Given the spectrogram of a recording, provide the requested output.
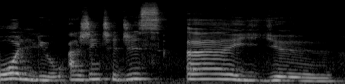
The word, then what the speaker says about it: œil: O olho a gente diz œil. Olha a minha boca aqui, como é que eu pronuncio? Œil. Tem que fazer esse formato de boca, porque a pronúncia é biológica, sabia?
